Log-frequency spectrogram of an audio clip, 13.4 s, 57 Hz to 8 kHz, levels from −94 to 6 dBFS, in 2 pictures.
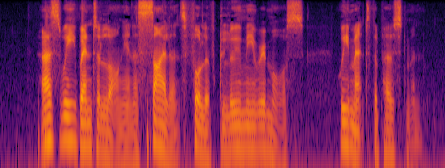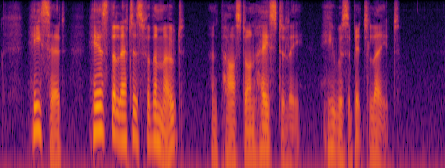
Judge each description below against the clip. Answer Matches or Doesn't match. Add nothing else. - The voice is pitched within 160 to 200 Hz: Doesn't match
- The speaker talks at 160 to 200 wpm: Doesn't match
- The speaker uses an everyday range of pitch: Doesn't match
